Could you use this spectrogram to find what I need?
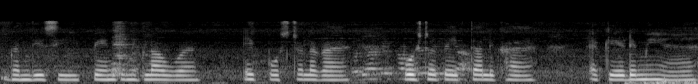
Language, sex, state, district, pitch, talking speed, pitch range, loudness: Hindi, female, Haryana, Jhajjar, 220 Hz, 145 wpm, 210-230 Hz, -20 LUFS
